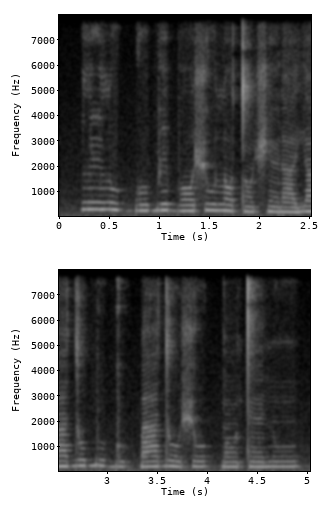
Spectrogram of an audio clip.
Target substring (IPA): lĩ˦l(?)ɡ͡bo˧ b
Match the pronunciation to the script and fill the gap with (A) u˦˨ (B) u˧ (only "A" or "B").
A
